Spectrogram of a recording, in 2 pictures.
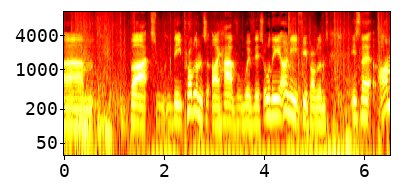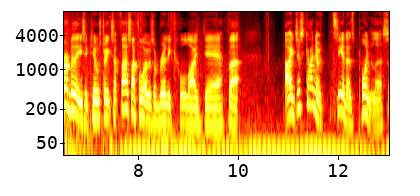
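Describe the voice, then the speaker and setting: There is noticeable background noise as a man speaks at medium pitch. His pace is moderate and his intonation lively. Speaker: gaming commentator. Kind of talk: video game commentary. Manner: casual, hesitant with many fillers.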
